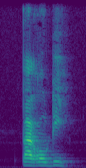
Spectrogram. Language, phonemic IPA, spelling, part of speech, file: Dutch, /ˈpɑroˈdi/, parodie, noun, Nl-parodie.ogg
- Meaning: parody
